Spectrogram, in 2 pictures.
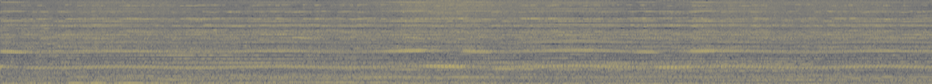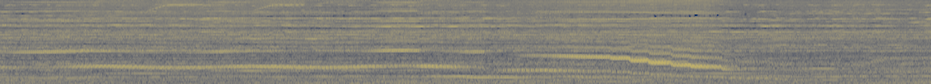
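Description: Dense, layered experimental electronic music: a wavering high drone tone over a noisy, grinding texture, which slides down in pitch in steps near the end.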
